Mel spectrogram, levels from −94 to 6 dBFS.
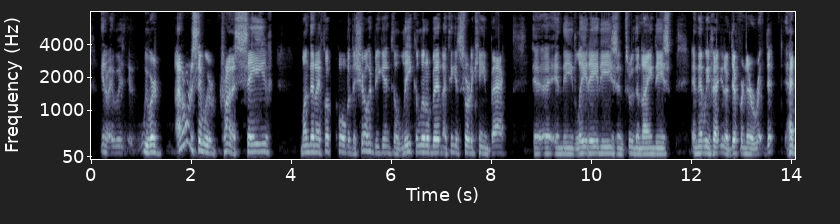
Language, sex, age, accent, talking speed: English, male, 50-69, American, 225 wpm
